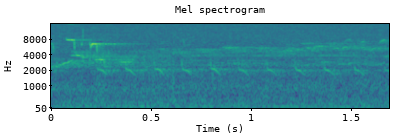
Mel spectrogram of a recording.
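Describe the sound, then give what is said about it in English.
A northern parula sings a fast, high warble, a quick run of thin repeated notes over steady background hiss, with a few brighter squeaky notes near the start. “It's doing a very, very fast warble that accelerates to a squeak.”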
